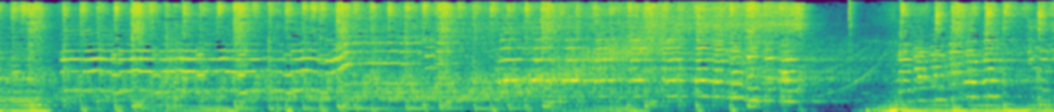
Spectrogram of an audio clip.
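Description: Live electronic dance music with violin, woodwind and trumpet playing a held melody. The bass beat drops out about half a second in, a rising glide comes near the middle, and after a brief gap the beat comes back in near the end.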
